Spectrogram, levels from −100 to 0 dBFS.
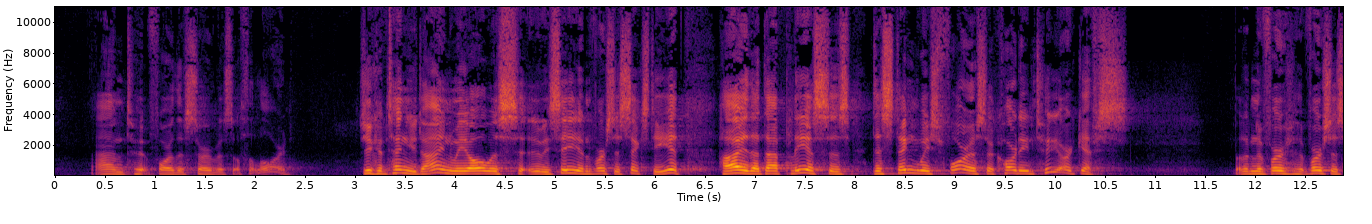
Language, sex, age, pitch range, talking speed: English, male, 20-39, 150-195 Hz, 165 wpm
